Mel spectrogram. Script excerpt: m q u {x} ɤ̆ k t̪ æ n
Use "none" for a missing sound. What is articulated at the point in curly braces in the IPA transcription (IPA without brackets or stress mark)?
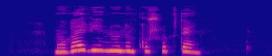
ʃ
